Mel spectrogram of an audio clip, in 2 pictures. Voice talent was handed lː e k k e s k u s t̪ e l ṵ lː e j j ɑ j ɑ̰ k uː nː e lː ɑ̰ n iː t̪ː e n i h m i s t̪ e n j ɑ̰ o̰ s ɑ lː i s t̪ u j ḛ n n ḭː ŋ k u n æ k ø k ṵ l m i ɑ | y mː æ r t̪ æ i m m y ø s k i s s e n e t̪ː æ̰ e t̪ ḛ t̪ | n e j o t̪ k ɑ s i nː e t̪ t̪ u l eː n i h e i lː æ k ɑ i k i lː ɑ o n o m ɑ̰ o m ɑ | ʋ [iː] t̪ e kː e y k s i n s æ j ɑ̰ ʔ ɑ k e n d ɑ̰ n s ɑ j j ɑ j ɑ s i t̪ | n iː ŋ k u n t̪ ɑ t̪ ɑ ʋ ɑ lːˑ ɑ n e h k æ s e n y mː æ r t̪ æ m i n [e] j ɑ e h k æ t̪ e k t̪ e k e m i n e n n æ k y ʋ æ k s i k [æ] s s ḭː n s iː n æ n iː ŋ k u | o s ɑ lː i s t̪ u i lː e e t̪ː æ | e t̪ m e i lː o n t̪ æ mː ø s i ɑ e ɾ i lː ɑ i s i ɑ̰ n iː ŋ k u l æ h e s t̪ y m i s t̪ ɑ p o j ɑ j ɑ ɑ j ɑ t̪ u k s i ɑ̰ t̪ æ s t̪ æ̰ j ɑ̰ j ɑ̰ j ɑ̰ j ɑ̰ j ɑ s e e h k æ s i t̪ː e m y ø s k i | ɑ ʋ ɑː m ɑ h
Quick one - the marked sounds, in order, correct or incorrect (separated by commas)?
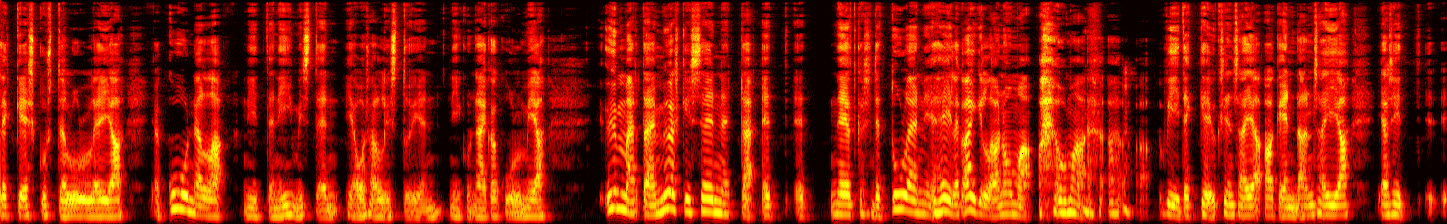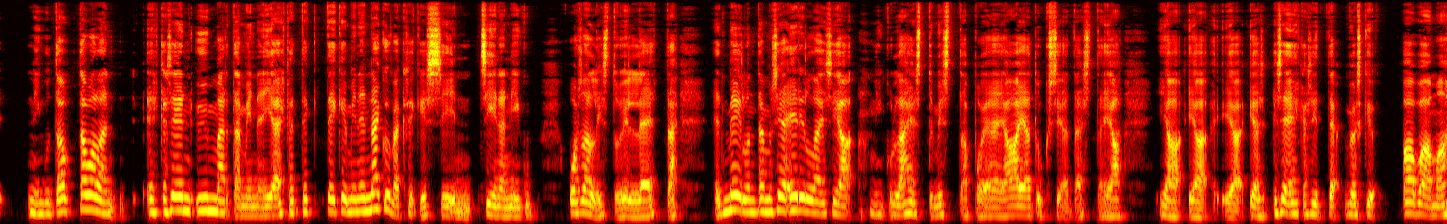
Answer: correct, correct, incorrect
